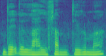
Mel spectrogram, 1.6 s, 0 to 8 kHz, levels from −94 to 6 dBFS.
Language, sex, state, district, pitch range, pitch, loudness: Wancho, male, Arunachal Pradesh, Longding, 115-120 Hz, 115 Hz, -17 LUFS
